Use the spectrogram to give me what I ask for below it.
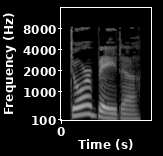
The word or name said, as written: Dorbeta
